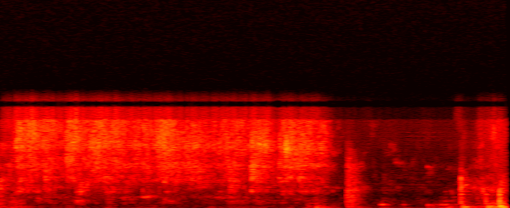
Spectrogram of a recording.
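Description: Running tap water splashing over hands being washed, a soft continuous rush that breaks off midway into intermittent wet splashes and handling noises, fairly quiet and close, with no speech.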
